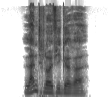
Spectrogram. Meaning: inflection of landläufig: 1. strong/mixed nominative/accusative feminine singular comparative degree 2. strong nominative/accusative plural comparative degree
- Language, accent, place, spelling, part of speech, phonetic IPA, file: German, Germany, Berlin, landläufigere, adjective, [ˈlantˌlɔɪ̯fɪɡəʁə], De-landläufigere.ogg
